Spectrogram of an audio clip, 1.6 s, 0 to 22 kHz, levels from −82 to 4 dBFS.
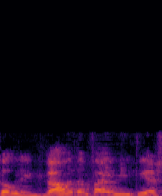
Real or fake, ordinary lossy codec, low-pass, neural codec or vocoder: fake; AAC, 48 kbps; 7.2 kHz; codec, 16 kHz, 1.1 kbps, Voila-Tokenizer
